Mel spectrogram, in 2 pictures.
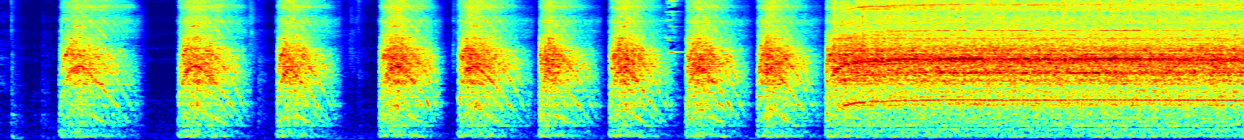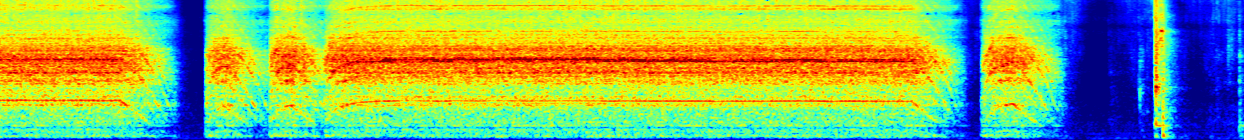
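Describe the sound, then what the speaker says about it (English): A kitchen blender or grinder mixing a homemade carp bait blend, first in a series of short pulsed bursts, then running loud and steady for long stretches with a brief stop midway, all close and with no voices. "Let me grind a couple more."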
